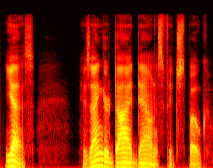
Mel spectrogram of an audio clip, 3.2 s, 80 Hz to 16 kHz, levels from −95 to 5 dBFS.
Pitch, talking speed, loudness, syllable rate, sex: 100 Hz, 150 wpm, -19 LUFS, 4.2 syllables/s, male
